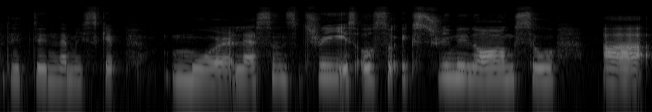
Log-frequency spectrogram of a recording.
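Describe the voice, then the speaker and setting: A woman's voice: fairly high pitch, fairly bright tone. A young woman from German-speaking Switzerland, a native Swiss German speaker, chatting casually to camera about language apps with frequent ums and little laughs, in a small room. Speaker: language vlogger. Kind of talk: casual app review to camera. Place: small room indoors, plain blue wall.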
